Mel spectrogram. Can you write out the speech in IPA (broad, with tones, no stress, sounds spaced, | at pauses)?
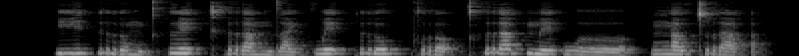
j i˦˥ t̚ r o˨˩ m kʰ l e˥˩ ʔ kʰ r a˧ m d a˩˦ j k w e˥˩ ʔ p r oː˦˥ p̚ k r ɔ˨˩ ʔ kʰ r a˦˥ p̚ m e˦˥ ʔ w ɤː˧ | ŋ a˦˥ w t r a˨˩ ʔ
